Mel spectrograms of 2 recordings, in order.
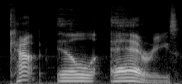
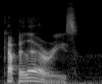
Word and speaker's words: capillaries: pronounce it capil Aries capillaries yeah I can see it but welcome to I am not American yeah capilaries I know it's just putting the stress on the third syllable rather than the second but capillaries not capillaries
